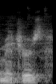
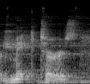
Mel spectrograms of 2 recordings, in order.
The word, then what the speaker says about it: Michter's: what it is but it is pronounced mick like mick jagger mcterz all right so this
